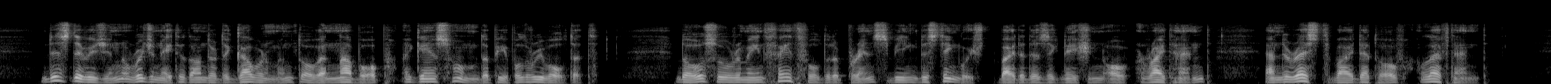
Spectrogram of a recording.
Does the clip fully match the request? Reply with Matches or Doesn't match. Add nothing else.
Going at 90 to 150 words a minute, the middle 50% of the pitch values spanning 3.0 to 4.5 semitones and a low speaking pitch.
Matches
